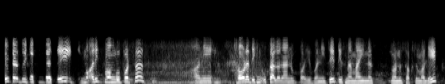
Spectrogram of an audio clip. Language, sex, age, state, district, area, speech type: Nepali, female, 30-45, West Bengal, Kalimpong, rural, conversation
